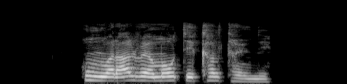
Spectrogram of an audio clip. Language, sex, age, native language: Icelandic, male, 18-19, Icelandic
